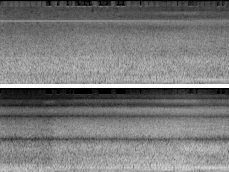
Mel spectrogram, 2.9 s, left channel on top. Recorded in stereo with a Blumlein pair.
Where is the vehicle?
70° right.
